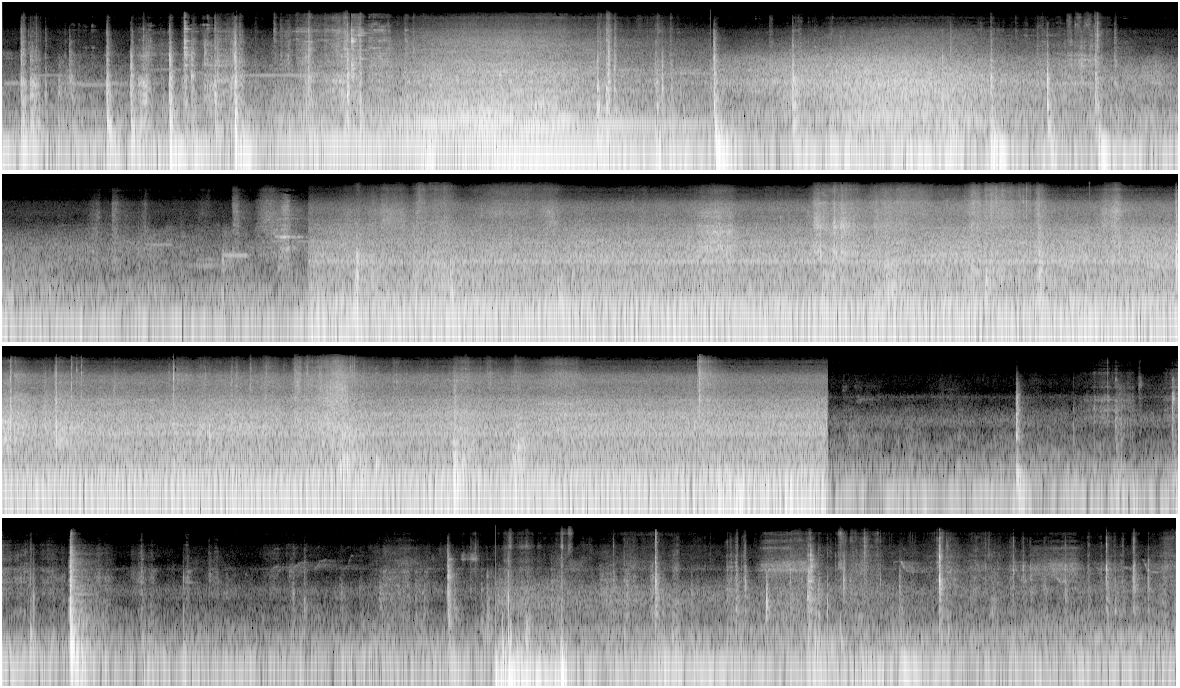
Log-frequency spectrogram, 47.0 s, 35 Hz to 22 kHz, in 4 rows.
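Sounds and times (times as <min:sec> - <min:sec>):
van engine running: 0:02.6 - 0:10.9, 0:14.8 - 0:31.8.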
